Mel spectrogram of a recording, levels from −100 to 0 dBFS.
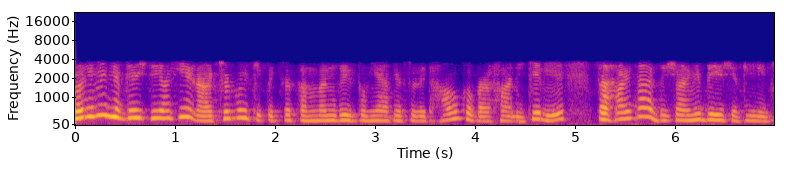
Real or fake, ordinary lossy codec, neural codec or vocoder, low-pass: fake; Opus, 64 kbps; codec, 24 kHz, 0.9 kbps, WavTokenizer, medium music audio release; 3.6 kHz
